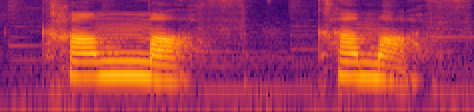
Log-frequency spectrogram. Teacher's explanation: the M sound is going to start the off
